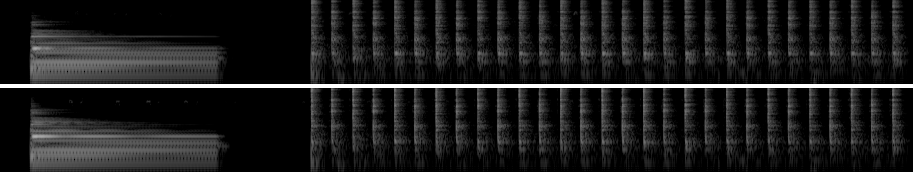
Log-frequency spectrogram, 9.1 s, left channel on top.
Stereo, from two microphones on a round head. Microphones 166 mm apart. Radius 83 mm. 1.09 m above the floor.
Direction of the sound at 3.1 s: 35° right (ahead or behind).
